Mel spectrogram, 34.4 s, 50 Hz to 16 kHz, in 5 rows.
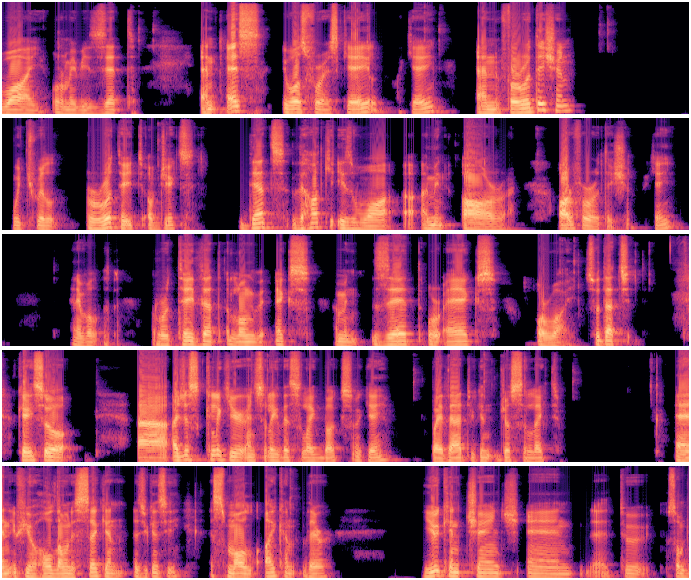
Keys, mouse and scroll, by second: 6.3-7.5 drag, 9.0 ctrl+z, 10.4-11.2 scroll down 2, 12.0 r, 19.9 scroll down 2, 20.2 middle click, 20.4-21.9 scroll up 2, 23.4 click, 24.2 scroll up 1, 24.4-25.0 scroll down 2, 25.0 click, 25.7-28.3 drag, 30.7-33.5 drag.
